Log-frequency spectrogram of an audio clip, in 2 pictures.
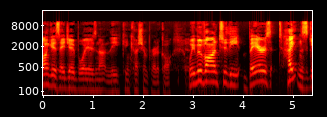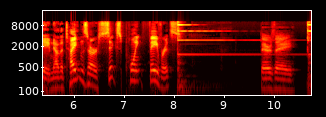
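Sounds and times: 
speech: 0.0 - 8.3, 9.7 - 10.7
bell ringing with a sustained metallic tone: 8.1 - 10.7.

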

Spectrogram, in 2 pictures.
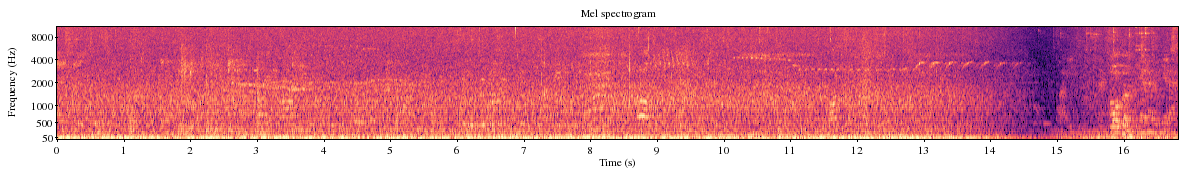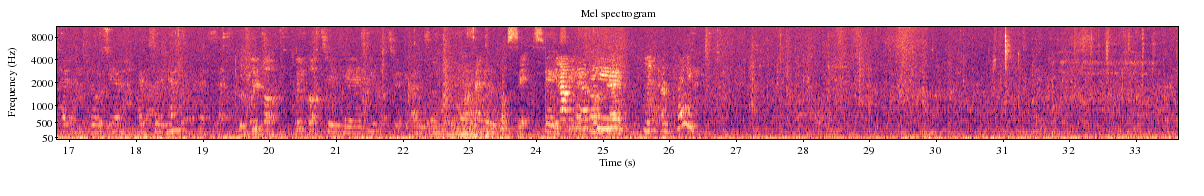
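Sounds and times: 
passing vehicles: 0.0 - 25.5
crowd murmur in a busy square: 0.0 - 26.5
voices chattering: 0.0 - 26.5
steady low traffic rumble in a busy square: 0.0 - 33.6.

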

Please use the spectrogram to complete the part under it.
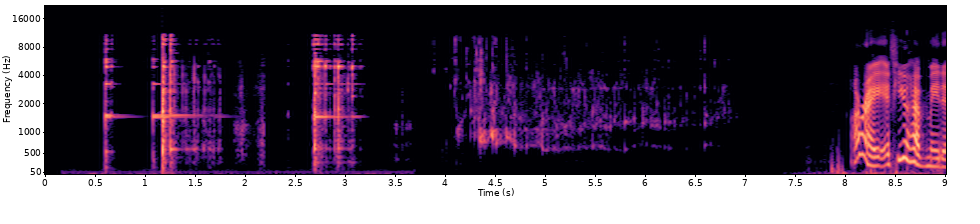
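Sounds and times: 
glasses clinking in a toast: 0.6 - 1.8, 2.7 - 3.2
soft fizzy liquid-like rustle: 4.0 - 7.0
speech: 8.2 - 9.0.

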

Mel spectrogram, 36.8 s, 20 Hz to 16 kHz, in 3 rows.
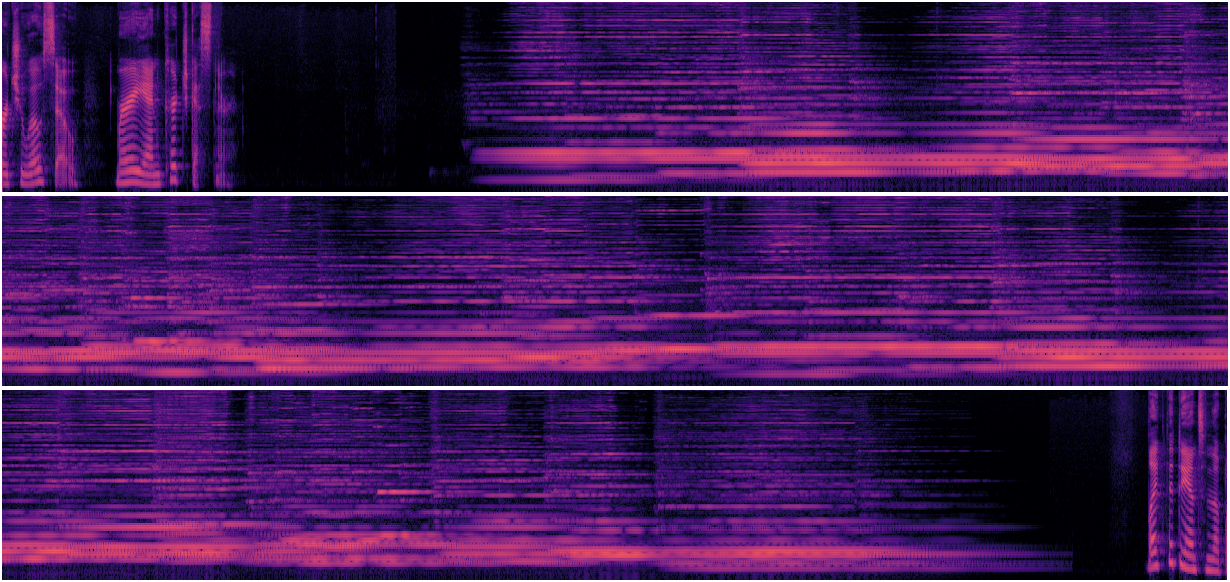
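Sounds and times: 
speech: 0.0 - 2.4, 36.2 - 36.7
glass harmonica music: 5.6 - 34.4.

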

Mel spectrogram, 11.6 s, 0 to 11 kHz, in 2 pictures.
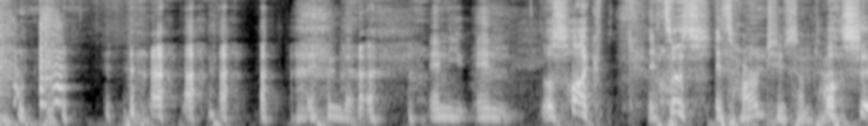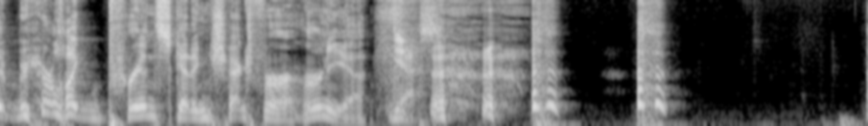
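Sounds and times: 
person coughing in a fit of harsh hacking coughs: 0.0 - 0.6, 8.4 - 10.4
laughter: 0.0 - 6.5, 8.4 - 9.5
speech: 0.1 - 10.2.

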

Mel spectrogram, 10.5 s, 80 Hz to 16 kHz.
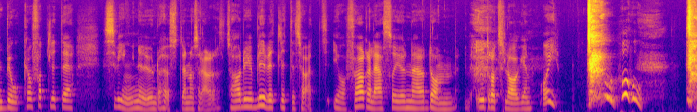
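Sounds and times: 
speech: 0.0 - 8.4
sharp explosive sneezes: 8.8 - 9.6.

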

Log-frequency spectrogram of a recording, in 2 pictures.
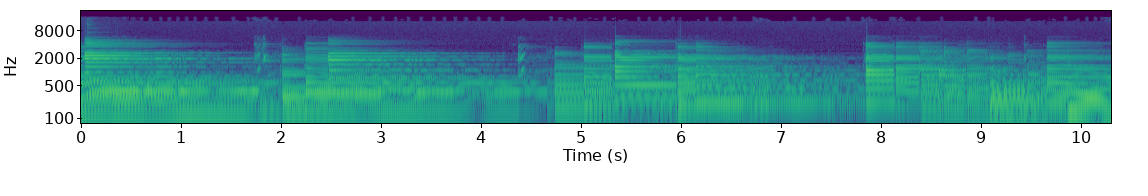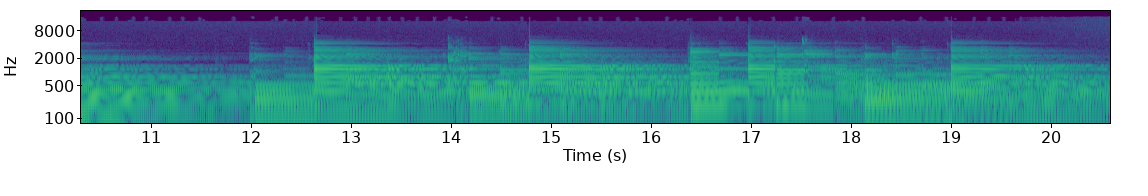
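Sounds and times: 
electric guitar with tremolo arm, delay and reverb playing chords: 0.0 - 20.5.

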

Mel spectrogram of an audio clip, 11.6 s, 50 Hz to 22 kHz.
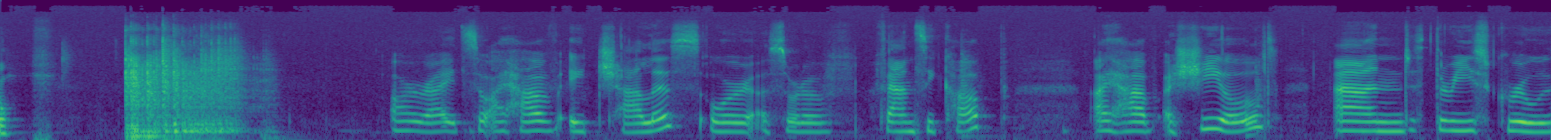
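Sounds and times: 
speech: 0.0 - 0.4, 3.1 - 7.6, 8.2 - 11.6
story dice tumbling across a hard tabletop: 1.0 - 2.2.

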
